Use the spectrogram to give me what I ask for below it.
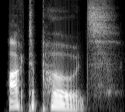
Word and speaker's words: octopodes: So technically, the appropriate, if you were going to take the Greek pronunciation of the word or the Greek origin of the word and make it plural, I have to look at this, octopodes.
